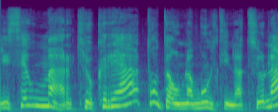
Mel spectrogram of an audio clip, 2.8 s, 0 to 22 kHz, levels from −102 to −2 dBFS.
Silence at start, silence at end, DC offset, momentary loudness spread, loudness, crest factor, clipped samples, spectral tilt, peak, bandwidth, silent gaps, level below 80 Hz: 0 s; 0 s; under 0.1%; 3 LU; -26 LUFS; 14 dB; under 0.1%; -5 dB/octave; -12 dBFS; 15.5 kHz; none; -64 dBFS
